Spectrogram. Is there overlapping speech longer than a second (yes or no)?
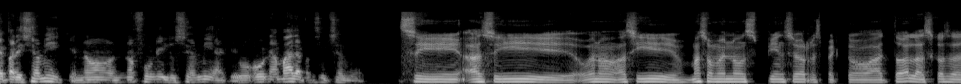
no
